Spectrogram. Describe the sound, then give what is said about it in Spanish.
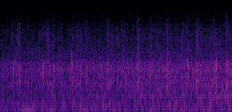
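A bullring crowd gives a sustained ovation for matador Marcos Linares after the bull of his alternativa, dense steady applause with many hands clapping at once, loud and unbroken throughout, with no one speaking over it. “Ahora saluda la fuerte ovación del público Marcos Linares, que va a dar la vuelta al ruedo.”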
